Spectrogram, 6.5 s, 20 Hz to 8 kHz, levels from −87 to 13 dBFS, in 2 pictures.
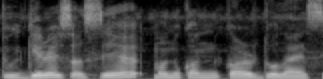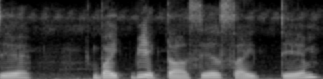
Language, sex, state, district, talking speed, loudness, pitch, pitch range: Nagamese, female, Nagaland, Dimapur, 130 wpm, -17 LUFS, 210 Hz, 200-220 Hz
